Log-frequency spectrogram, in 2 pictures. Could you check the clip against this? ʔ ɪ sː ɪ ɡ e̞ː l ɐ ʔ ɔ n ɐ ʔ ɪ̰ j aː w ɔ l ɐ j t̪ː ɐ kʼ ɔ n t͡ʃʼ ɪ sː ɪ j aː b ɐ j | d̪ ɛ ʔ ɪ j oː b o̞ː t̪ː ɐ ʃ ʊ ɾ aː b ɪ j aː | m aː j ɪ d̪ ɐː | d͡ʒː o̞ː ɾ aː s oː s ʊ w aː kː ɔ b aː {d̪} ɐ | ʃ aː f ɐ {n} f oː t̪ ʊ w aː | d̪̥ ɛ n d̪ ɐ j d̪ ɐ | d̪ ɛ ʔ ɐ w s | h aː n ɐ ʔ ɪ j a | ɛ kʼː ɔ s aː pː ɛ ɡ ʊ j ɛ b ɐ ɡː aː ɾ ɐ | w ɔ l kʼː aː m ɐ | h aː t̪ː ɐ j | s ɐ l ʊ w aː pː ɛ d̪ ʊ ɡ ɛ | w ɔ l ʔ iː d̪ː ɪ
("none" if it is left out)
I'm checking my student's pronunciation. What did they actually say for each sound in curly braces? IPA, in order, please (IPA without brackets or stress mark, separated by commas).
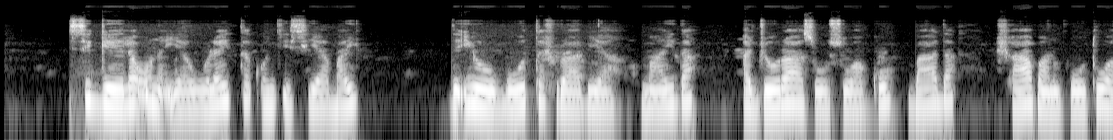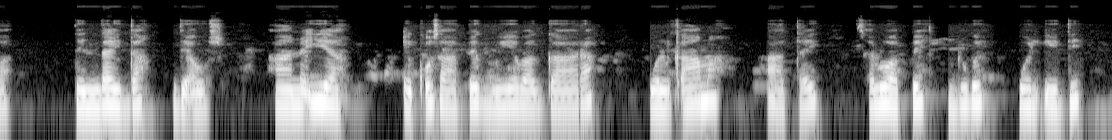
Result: d̪, n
